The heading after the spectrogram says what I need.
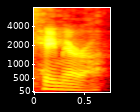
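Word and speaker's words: ἡμέρα: We don't have an H sound separately. The rough breathing mark, it's that forward-facing apostrophe, or single quote is better, there you go. And forward-facing is going to give you that, and so I end up with hemera.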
